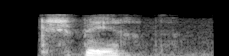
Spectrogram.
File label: "geschperrt", Alsace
